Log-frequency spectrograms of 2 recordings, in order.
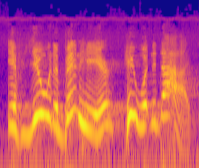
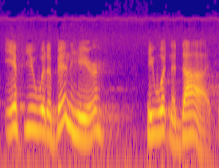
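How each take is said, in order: First: It is said angrily and resentfully, as Martha. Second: It is said in a plain, neutral tone.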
